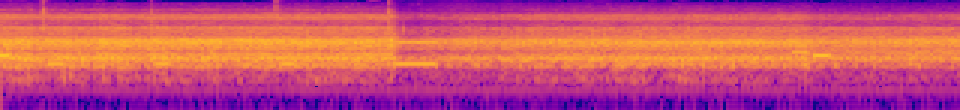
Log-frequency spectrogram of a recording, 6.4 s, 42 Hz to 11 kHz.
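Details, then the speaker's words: HF receiver with a constant raspy buzz and faint pulsing texture at the same level wherever tuned, including 160 m; outside interference, source unknown. "it's everywhere it's literally freaking everywhere that's the center right there no matter where i go that noise is there"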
